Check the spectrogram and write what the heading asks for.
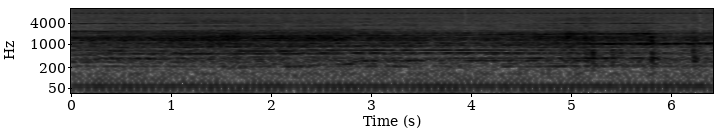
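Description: Steady droning rumble from a TV episode's soundtrack playing in the room, with a low constant hum beneath it.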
